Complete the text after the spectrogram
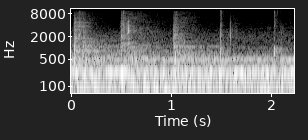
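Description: Footsteps tap on a hard floor at an even pace.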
